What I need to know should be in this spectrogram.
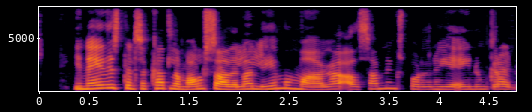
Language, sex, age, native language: Icelandic, female, 40-49, Icelandic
